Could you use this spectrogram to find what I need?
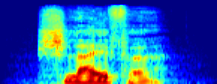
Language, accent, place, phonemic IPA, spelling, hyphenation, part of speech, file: German, Germany, Berlin, /ˈʃlaɪ̯fə/, Schleife, Schlei‧fe, noun, De-Schleife.ogg
- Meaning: 1. bow, tie (way of fastening laces etc.) 2. bow, ribbon (ornament of such form) 3. anything loop- or eight-shaped 4. loop (something recurring or repetitive)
